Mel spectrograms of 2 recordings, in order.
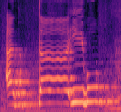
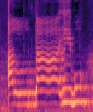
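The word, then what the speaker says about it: التائب: At-taibu. Silakan ditirukan. Tidak boleh membacanya al-taibu, salah. Harus membacanya langsung masuk ke huruf ta. At-taibu itu adalah contoh cara membaca yang benar.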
